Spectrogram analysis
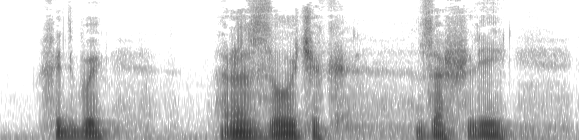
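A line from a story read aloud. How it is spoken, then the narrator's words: Quiet. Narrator (Russian): говорит тихо Пелагея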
